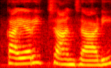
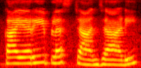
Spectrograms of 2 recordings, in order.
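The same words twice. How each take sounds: First: കയറി ചാഞ്ചാടി run together slowly as one joined phrase; joined words, slower. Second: കയറി and ചാഞ്ചാടി said as two separate words with a break; words kept apart. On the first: Teacher showing children the joined form, slow and careful. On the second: Teacher showing children the two words before joining, said separately. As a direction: split കയറി from ചാഞ്ചാടി clearly. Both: Shown as a demonstration.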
